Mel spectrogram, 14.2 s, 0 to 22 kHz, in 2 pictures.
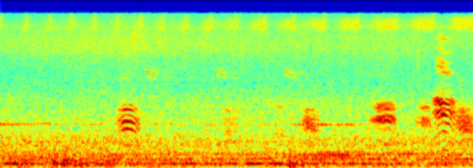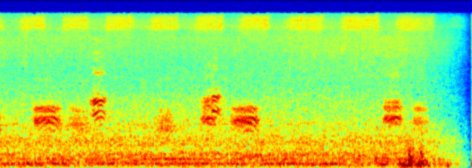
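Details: Torresian crow on the Sunshine Coast, Queensland, in February 2023, giving a long series of harsh, nasal caws, single and in short doubled bursts, scattered irregularly across the recording over a steady low rumbling background.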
